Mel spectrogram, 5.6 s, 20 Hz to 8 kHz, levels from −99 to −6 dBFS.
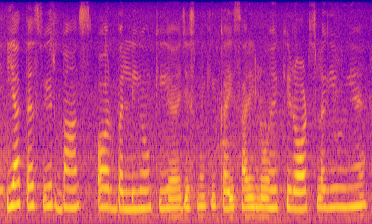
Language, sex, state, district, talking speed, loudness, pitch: Hindi, female, Uttar Pradesh, Lucknow, 180 wpm, -17 LUFS, 235 Hz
